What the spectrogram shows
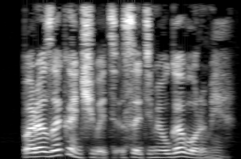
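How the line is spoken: Displeased stern man. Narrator (Russian): недовольно и строго проговорил второй мужчина

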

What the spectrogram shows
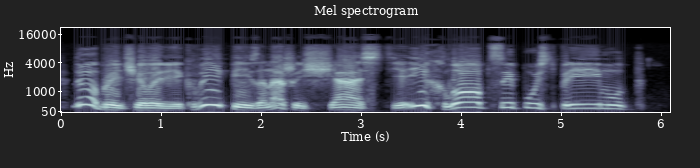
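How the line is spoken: Asking. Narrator (Russian): жених попросил

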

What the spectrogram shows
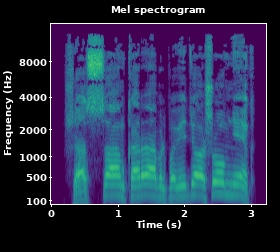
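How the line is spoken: Insolent, insubordinate. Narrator (Russian): вопиюще нарушил субординацию Винни

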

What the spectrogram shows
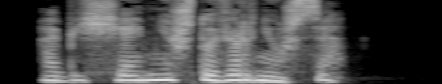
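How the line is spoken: Whispered. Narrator (Russian): прошептала я

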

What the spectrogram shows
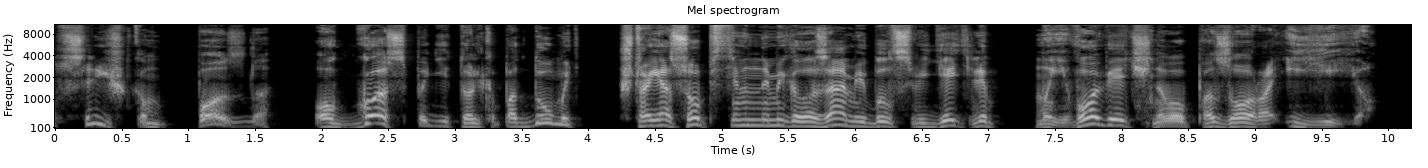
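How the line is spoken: Exclaiming. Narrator (Russian): лордом Фрэнсисом, когда он воскликнул

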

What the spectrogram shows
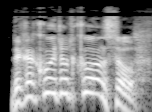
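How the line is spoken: Joyful amazement. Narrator (Russian): радостно изумился полковник

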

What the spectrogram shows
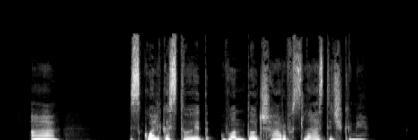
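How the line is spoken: Barely audible breath. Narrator (Russian): едва слышно выдохнула

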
